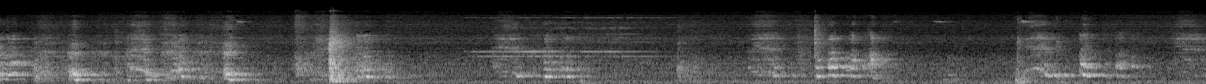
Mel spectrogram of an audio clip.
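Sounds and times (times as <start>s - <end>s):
bell-like ringing: 4.6s - 7.4s.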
